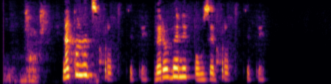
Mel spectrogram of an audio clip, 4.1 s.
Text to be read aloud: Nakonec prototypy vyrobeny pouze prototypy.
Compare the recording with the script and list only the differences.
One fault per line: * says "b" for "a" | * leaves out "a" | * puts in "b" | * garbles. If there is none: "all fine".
all fine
